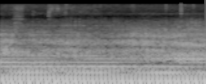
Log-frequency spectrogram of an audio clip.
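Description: A helicopter passes overhead, its rotor producing a loud, steady, rapid chopping throb that fills the moment without any voices.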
